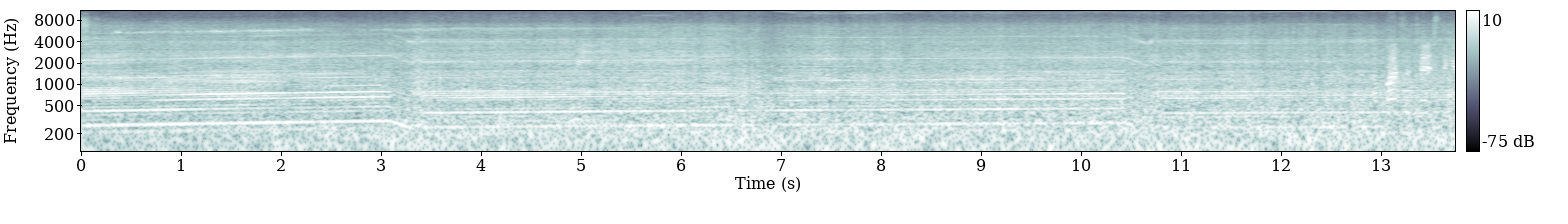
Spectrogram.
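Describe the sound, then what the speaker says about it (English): A Honda VFR800 motorcycle at speed, with constant loud engine whine and wind rush throughout and a couple of gear changes where the tone briefly drops and climbs again. "I'm going to see if I can cut out some of the noise from driving."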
